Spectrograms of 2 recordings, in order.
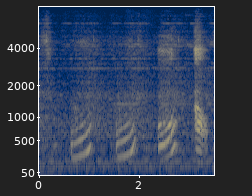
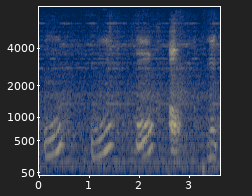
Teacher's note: वृत्तमुखी स्वर में मुख वृत्त के आकार का खुलता है, अर्थात ओठ को गोल करके जिन स्वरों का उच्चारण होता है उन्हें वृत्तमुखी स्वर कहते हैं।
